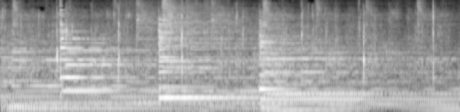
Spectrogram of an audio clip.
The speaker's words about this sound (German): Lass uns mal einen Applaus geben. Jesus dem Retter, aber auch mutigen Personen, die sagen, ich möchte das. Vielen Dank.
